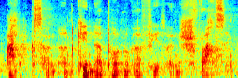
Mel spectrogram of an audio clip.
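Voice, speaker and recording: An actress playing a guarded, weary widowed defence lawyer in a radio drama, answering in a terse, defiant way. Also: female voice, quick pace, bright, forceful tone, in a whisper, natural voice.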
